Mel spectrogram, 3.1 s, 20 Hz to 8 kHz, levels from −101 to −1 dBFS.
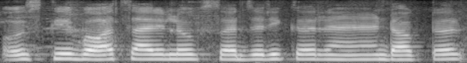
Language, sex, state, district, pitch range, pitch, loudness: Hindi, female, Bihar, Kaimur, 210-225 Hz, 220 Hz, -17 LUFS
